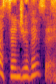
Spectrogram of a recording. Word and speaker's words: Sangiovese: yeah, Sangiovese.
